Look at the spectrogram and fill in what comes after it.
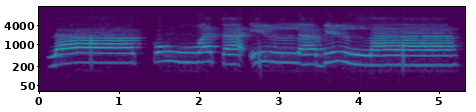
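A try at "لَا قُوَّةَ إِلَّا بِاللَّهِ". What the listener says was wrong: Lanya panjang. Illa billah. Lagi.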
